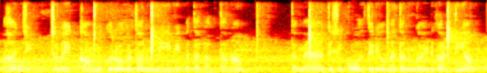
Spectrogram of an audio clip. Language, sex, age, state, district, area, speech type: Punjabi, female, 18-30, Punjab, Pathankot, urban, spontaneous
